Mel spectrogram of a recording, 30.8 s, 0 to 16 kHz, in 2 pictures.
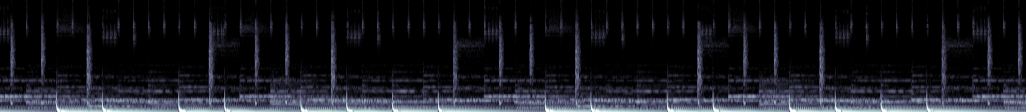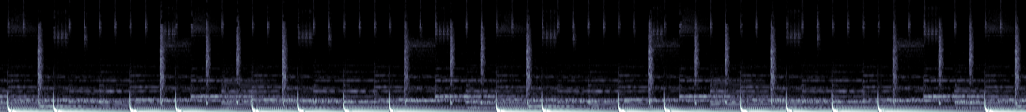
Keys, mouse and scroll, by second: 1.1 click, 3.6-5.8 drag, 8.3 Left, 13.6-15.8 drag, 16.6 Right, 22.1-24.1 drag, 26.5 Left, 30.2 click.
